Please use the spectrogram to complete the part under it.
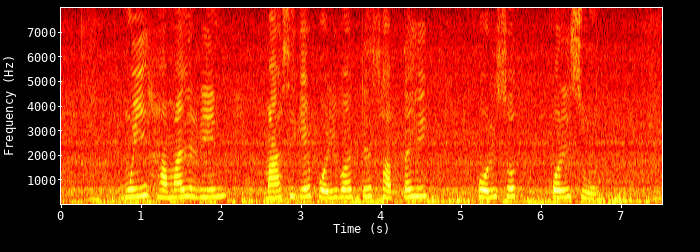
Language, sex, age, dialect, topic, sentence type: Bengali, female, 18-24, Rajbangshi, banking, statement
